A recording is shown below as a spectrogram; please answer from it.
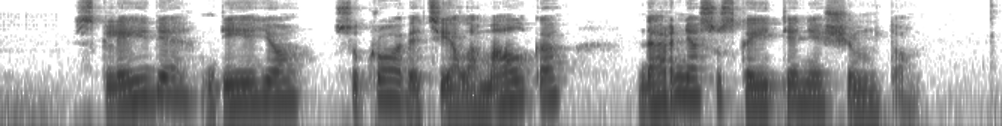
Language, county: Lithuanian, Klaipėda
